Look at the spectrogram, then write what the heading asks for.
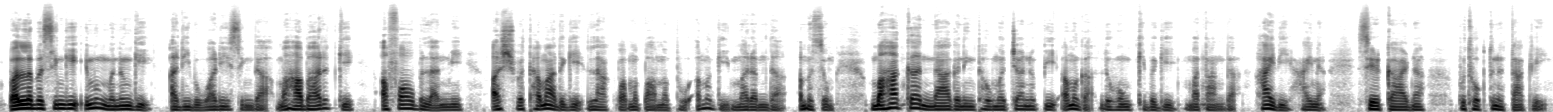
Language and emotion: Manipuri, neutral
